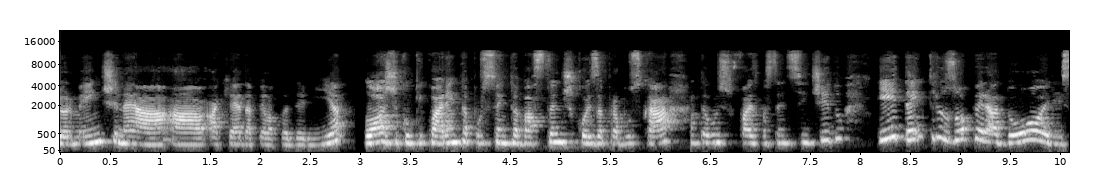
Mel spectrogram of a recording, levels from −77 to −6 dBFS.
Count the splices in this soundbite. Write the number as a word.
two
